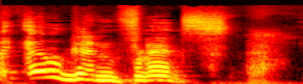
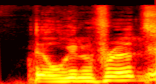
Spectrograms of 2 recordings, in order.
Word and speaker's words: Ilgenfritz: Let's welcome Evan Ilgenfritz to Ignite. – How's it going, everyone? Good to be here. Happy to talk about LSAs. – Did I pronounce it right? – Ilgenfritz? – Yeah.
